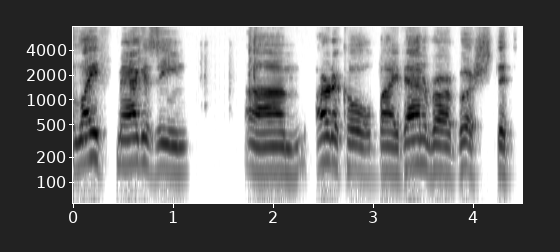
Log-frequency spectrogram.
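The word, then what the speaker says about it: Vannevar: yeah this is um the life magazine um article by vanderbar bush that it's pronounced ben nevar by the way okay yeah and i think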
